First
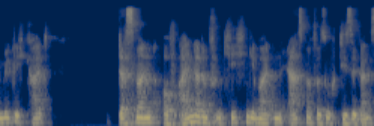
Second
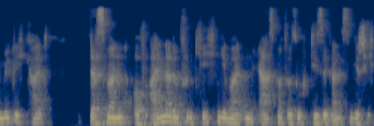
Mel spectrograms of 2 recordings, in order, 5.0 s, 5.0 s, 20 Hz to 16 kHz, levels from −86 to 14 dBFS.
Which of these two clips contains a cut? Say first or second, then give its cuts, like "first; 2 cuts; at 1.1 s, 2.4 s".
second; 1 cut; at 1.0 s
